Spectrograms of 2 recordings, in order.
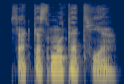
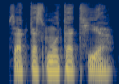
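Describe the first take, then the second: No difference in how they are said.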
